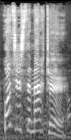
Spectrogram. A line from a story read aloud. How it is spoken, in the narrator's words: cried young squire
